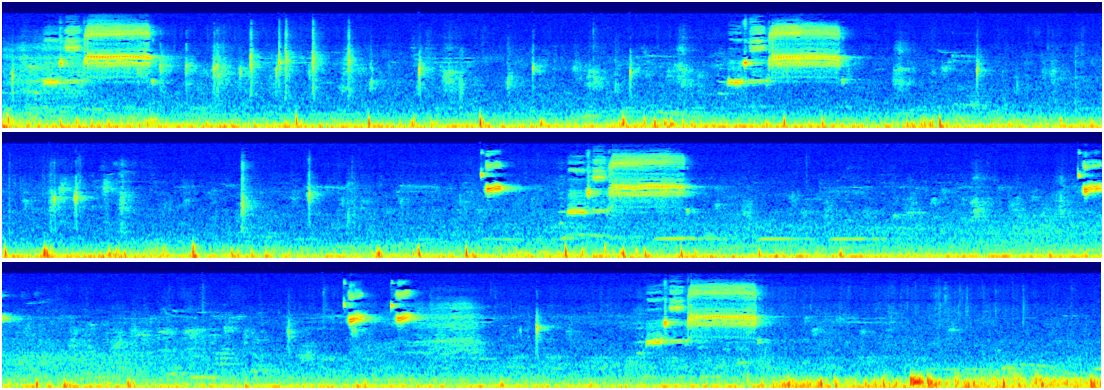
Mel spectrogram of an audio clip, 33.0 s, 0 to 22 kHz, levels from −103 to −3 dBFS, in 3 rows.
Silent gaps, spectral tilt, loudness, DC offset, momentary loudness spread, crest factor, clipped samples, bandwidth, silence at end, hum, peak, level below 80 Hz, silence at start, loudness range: none; -2.5 dB/octave; -30 LUFS; under 0.1%; 21 LU; 22 dB; under 0.1%; 16 kHz; 0 s; none; -10 dBFS; -36 dBFS; 0 s; 10 LU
